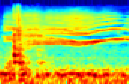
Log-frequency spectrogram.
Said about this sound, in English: Oh no! Not again. The door has opened. You heard it, right?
